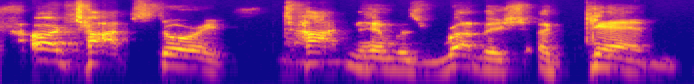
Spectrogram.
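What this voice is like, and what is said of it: Put-on angry English accent. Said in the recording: “he's got this English accent, right? ... it sounded like he was like so angry about it”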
